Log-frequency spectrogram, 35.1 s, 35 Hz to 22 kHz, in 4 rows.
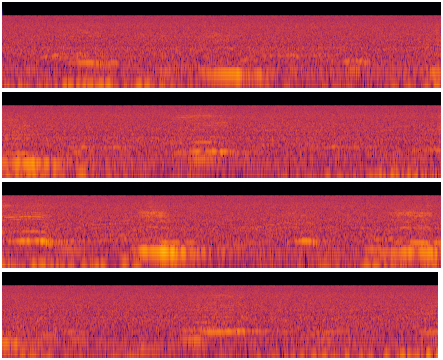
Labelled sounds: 1.6	1.9	humpback whale, 2.0 to 2.2 kHz
12.2	13.3	humpback whale, 2.2 to 3.8 kHz
17.5	18.5	humpback whale, 1.3 to 4.0 kHz
20.3	20.7	humpback whale, 2.0 to 2.4 kHz
25.4	26.1	humpback whale, 1.6 to 2.3 kHz
30.5	31.0	humpback whale, 1.8 to 4.0 kHz

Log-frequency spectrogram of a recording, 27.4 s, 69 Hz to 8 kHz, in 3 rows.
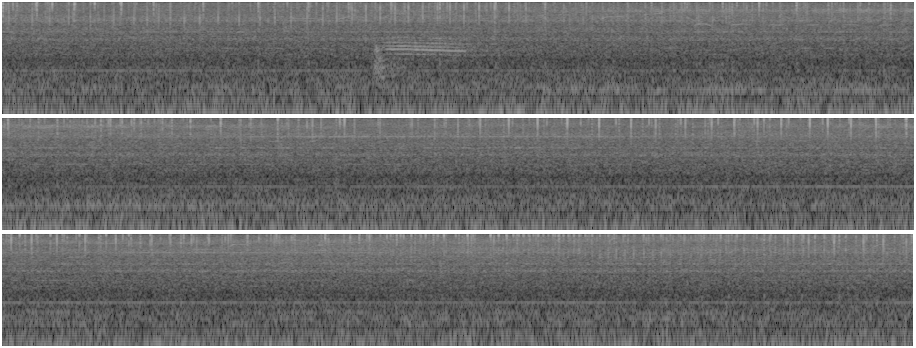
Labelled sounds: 3.8	4.3	killer whale, southern resident, 1.2 to 1.3 kHz

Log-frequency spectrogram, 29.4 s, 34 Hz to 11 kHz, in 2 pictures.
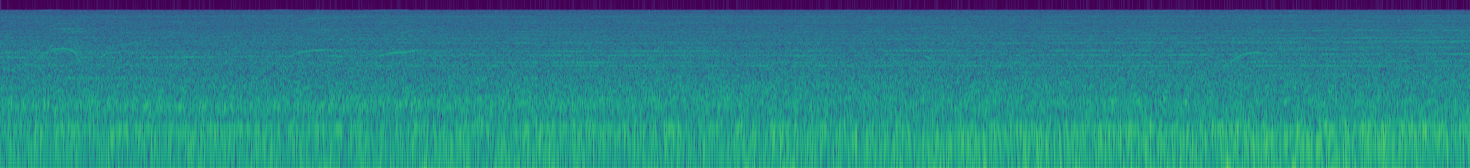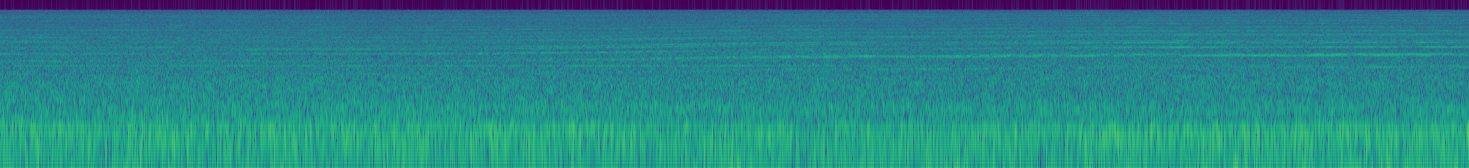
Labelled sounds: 0.4	0.8	killer whale, southern resident, 1.4 to 4.9 kHz

